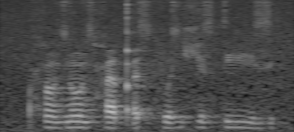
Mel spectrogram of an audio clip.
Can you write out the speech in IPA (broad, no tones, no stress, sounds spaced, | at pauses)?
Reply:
ħ ɔ̃ z ɔ̃ z ħ e qʼ ɪ s f ʊ z ç ɪ z t i z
